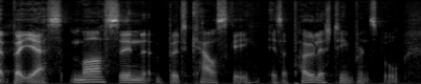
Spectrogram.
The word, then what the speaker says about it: Budkowski: I think you butchered both names there. Did I? Yeah. It's Loudon and Budkowski, isn't it? Like Graham Loudon, and that's definitely how you say that.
